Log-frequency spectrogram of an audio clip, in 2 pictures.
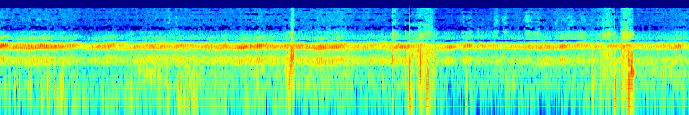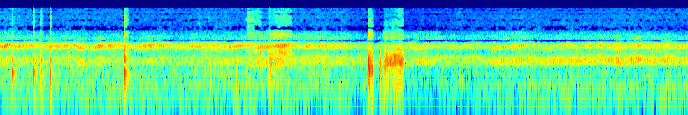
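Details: Chorus of frogs in a high marsh: a constant buzzing drone underlies scattered sharp clicks and short croaks throughout.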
